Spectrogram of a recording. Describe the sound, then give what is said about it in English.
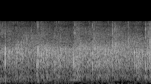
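A crowd applauds for Jesus after a Bible reading, dense overlapping claps forming a continuous wash of sound that holds fairly loud and even throughout, with no voices standing out. “You should clap for Jesus.”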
